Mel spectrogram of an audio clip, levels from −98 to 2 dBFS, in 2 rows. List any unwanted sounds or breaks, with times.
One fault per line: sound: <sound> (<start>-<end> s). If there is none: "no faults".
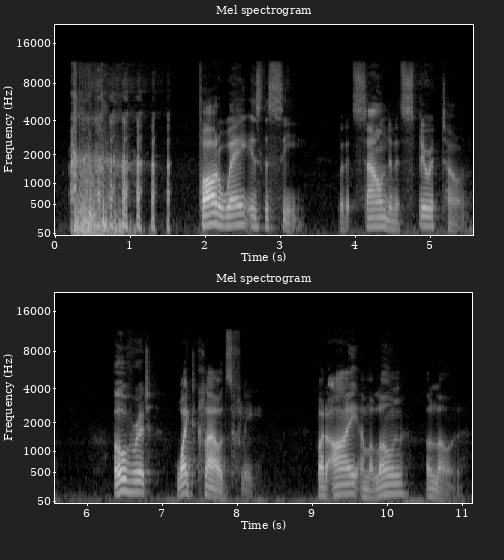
sound: laugh (0.2-1.6 s)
